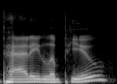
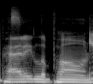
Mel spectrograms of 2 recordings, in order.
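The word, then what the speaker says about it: Patti LuPone: Why are people mad at Patty Lew? Leone. I'm sorry. Leone. Patty Leone.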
